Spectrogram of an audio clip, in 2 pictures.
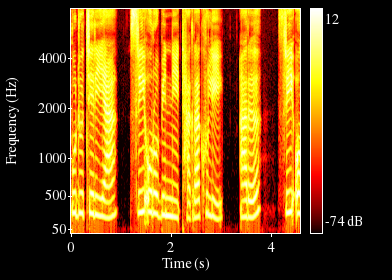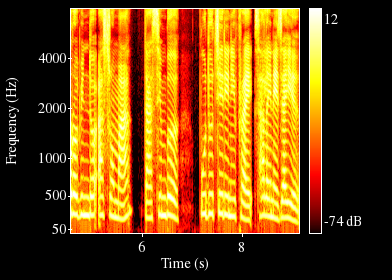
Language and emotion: Bodo, neutral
